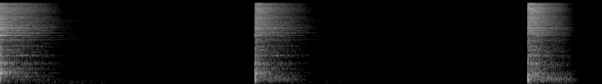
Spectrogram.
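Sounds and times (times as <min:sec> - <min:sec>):
open hi-hats: 0:00.0 - 0:01.0, 0:02.6 - 0:03.4, 0:05.3 - 0:05.8.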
